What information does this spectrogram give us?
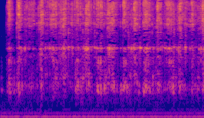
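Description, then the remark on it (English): A jingly squeaky toy is shaken quickly, producing a steady run of bright, tinkling rattles with an even rhythm for about two seconds, with no voices. “I was trying to find something jingly to. to set the scenes with.”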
